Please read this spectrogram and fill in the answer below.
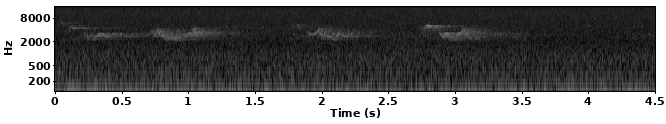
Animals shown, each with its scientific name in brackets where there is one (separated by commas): Red-eyed Vireo (Vireo olivaceus)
